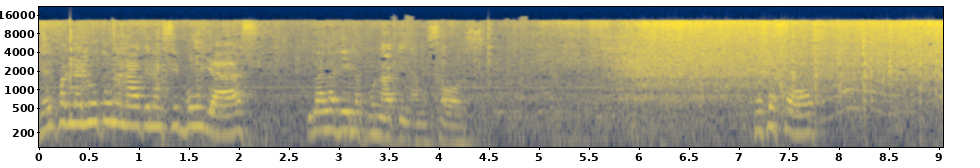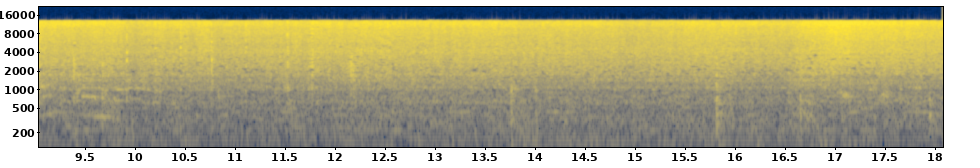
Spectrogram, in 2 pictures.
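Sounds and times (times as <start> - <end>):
sauce sizzling in hot oil: 5.0 - 18.0.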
